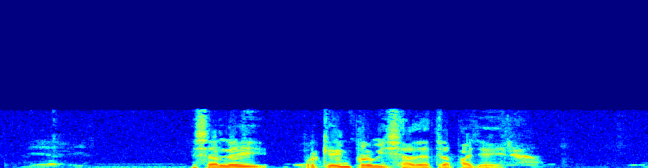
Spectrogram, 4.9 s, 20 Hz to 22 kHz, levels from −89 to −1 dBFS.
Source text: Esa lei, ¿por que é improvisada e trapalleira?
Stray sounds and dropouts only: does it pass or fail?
pass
